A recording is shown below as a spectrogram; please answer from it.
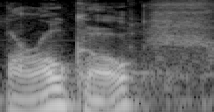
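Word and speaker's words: barroco: The word is derived from Portuguese and it in Portugal it's pronounced Baroco and it means oddly shaped pearl.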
